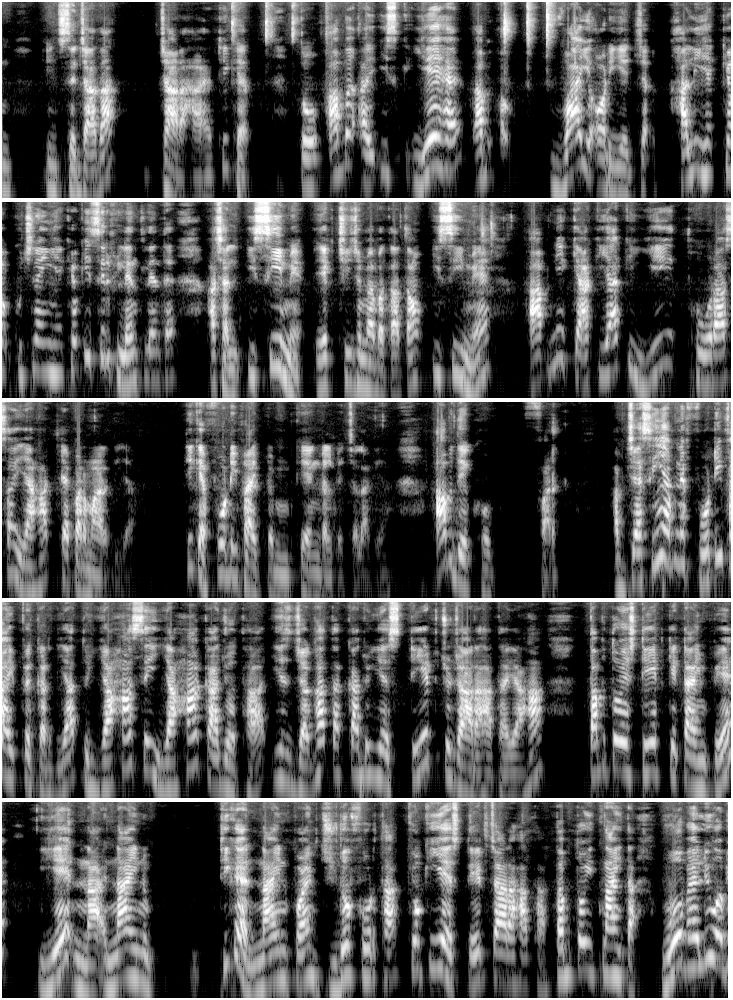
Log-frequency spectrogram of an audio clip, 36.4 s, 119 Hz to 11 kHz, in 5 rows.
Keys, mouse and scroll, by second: 9.4 middle click, 11.1-15.6 drag, 18.3 click.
